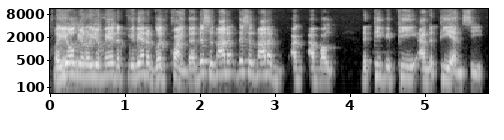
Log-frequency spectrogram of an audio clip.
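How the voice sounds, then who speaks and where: A man's voice: high voice, expressive, fast talker. A man with a Guyanese accent speaking earnestly and emphatically as a panel guest, repeating phrases as he goes. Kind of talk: political panel discussion.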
